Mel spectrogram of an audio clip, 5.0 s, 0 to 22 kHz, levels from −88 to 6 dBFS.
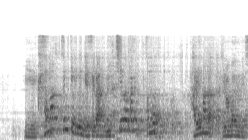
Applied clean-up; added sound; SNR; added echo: neural separator model SepFormer DNS4.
